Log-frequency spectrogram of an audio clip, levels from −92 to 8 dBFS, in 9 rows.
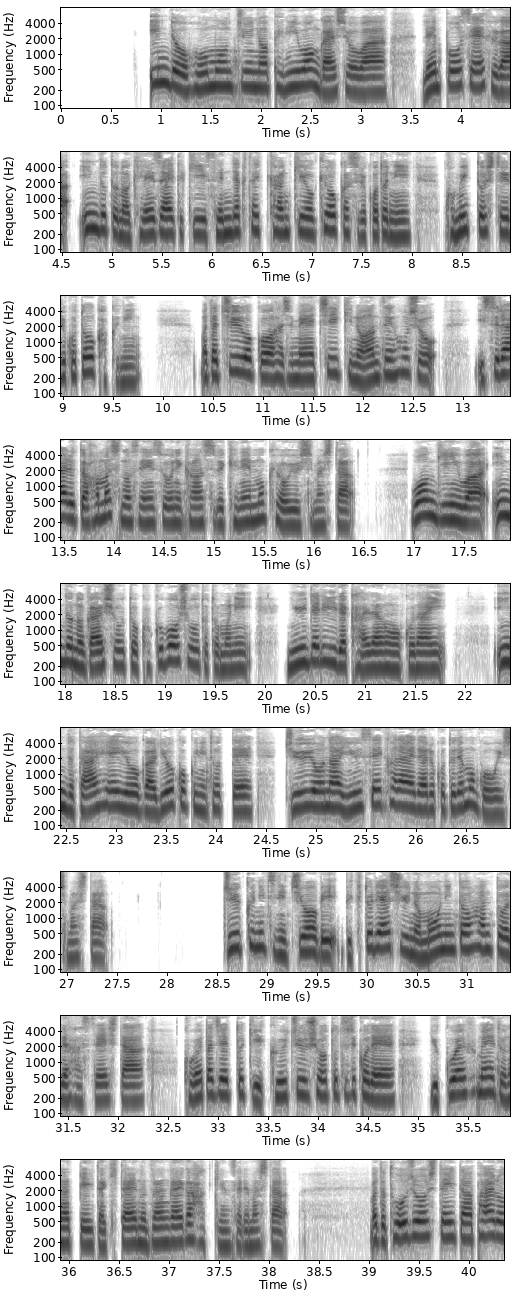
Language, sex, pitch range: Japanese, female, 185-235 Hz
